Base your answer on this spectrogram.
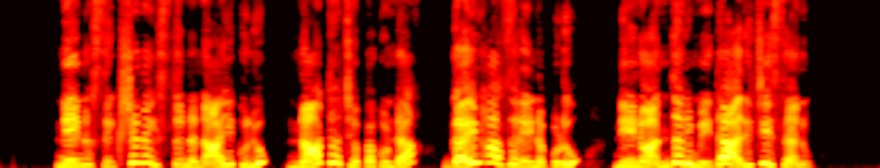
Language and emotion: Telugu, angry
